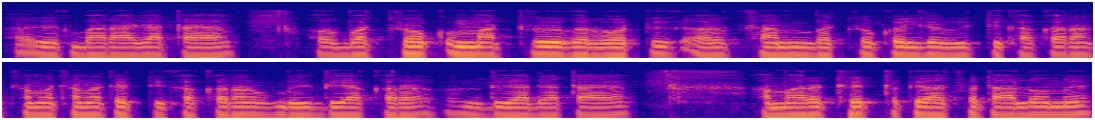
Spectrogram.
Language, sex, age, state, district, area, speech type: Hindi, male, 45-60, Uttar Pradesh, Ghazipur, rural, spontaneous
